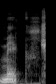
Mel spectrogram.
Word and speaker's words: Mx: Well, yes, it's MX. It's pronounced like Mix.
